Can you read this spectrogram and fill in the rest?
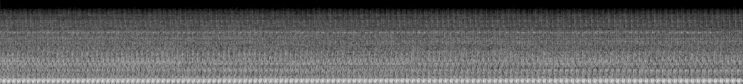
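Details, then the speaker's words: Craftsman LT2000 lawn tractor repowered with Kohler Courage single-cylinder engine, run to heat up and check an oil leak: steady idle thump with light even ticking at engine speed; lifter noise heard. "so cool so you did hear there are some uh lifter noises"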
